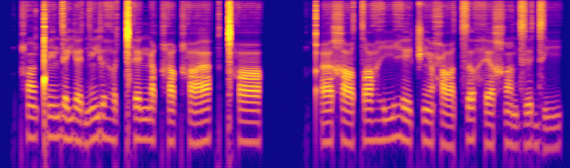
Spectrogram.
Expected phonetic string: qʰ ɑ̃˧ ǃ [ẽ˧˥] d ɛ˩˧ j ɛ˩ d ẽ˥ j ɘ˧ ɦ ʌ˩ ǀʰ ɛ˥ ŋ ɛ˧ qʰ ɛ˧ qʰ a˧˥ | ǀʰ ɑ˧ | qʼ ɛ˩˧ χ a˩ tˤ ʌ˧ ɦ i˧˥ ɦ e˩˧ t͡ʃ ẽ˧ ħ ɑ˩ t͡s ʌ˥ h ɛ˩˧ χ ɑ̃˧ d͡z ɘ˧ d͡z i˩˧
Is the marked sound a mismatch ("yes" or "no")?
no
